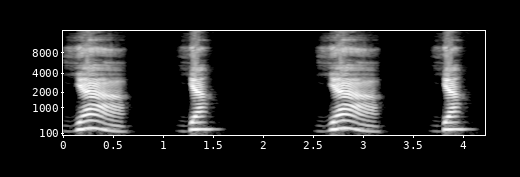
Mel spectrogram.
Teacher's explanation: درمیان زبان کا جو درمیانی حصہ ہے اس کو اوپر کی طرف اٹھاتے ہوئے تالو کے ساتھ لگاتے ہوئے اس کی ادائیگی کی جاتی ہے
